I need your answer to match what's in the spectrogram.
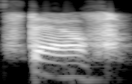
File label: loc stairs, gendermerie fem; vo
